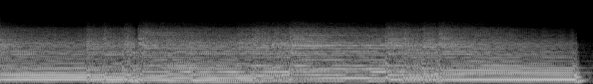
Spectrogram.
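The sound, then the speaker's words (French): Electric guitar played through a multi-effects pedal on a factory Fender amp preset: full, sustained chords with a few restrikes, slightly gritty and ringing steadily before cutting off at the end. “Donc là par exemple, on est sur un son d'usine, on a un son de Fender.”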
